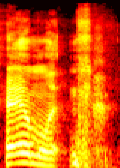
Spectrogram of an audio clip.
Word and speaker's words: Hamlet: They'd be like, "Oh, all right, Helmet," and I'd be like, "It's not. It's Hamlet."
